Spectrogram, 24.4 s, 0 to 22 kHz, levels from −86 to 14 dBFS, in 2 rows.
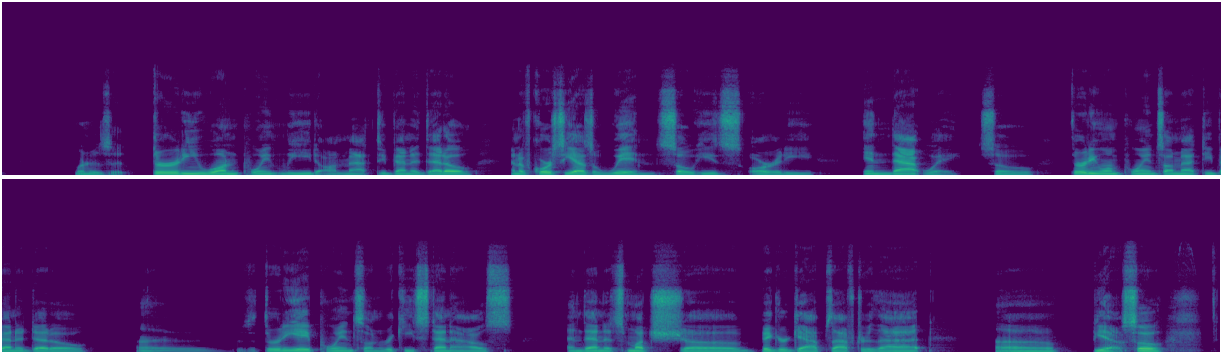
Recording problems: none

